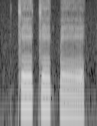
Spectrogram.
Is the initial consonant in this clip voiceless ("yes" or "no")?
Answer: yes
